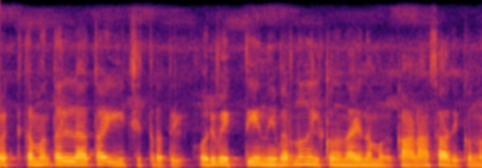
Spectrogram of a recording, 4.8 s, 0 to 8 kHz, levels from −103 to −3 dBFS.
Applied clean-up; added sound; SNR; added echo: none; none; none; none.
